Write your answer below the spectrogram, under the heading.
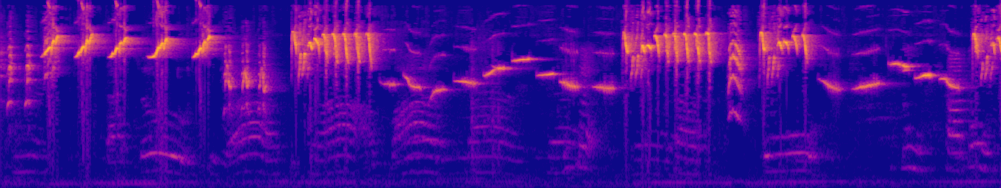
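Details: Hill blue flycatcher, known locally as tledekan or sulingan gunung, from Kokap, Kulon Progo, Yogyakarta, a small bird said to mimic many songs: a busy medley of high whistled phrases, rapid trills and sliding notes, with a faint low hum behind.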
